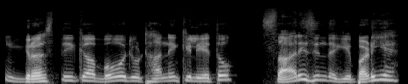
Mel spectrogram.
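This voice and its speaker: An actor playing a caring elderly father-in-law, gently reasoning, in an animated moral story. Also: a little high, a little slow, creaky, no echo, studio quality. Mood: concerned.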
